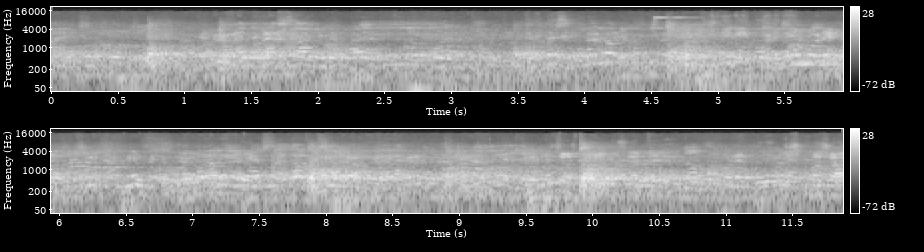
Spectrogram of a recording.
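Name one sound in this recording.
Children chatter in the background.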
